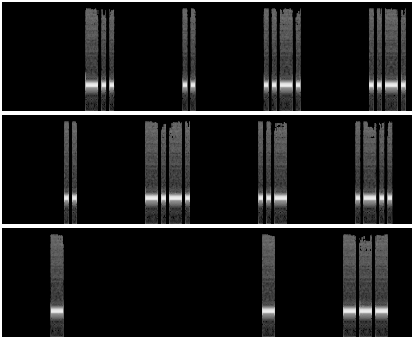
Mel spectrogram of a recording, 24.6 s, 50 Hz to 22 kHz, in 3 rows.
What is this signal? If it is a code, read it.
Morse code, heard as a keyed tone, about 15 wpm, spaced as for 5 wpm, 1000 Hz. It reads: DIFFICULT TO
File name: qotdfiles / 5wpm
